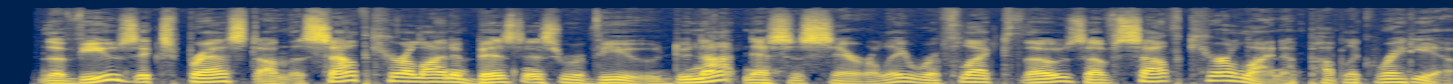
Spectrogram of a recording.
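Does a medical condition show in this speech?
No.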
